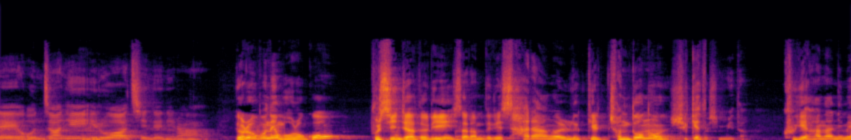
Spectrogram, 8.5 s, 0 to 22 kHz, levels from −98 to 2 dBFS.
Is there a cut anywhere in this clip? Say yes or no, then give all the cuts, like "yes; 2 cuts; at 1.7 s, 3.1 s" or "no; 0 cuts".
yes; 5 cuts; at 2.2 s, 2.8 s, 4.5 s, 6.1 s, 7.0 s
